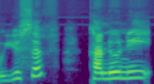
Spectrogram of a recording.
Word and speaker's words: Youssef Kanouni: lives in Cape Town but currently in Morocco Yusuf kanuni salaam alaikum to you welcome to the program I do hope I'm pronouncing your name correctly yeah yeah media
